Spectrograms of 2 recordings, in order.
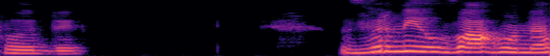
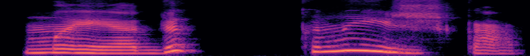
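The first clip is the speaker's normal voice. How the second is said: ordinary delivery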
